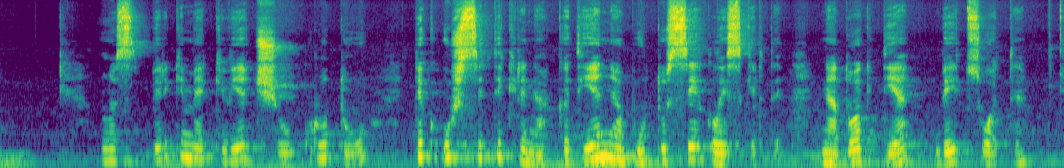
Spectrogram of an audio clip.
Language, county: Lithuanian, Panevėžys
